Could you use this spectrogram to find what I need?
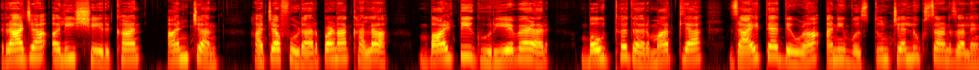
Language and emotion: Goan Konkani, neutral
